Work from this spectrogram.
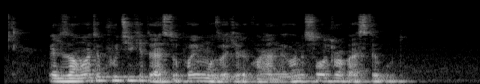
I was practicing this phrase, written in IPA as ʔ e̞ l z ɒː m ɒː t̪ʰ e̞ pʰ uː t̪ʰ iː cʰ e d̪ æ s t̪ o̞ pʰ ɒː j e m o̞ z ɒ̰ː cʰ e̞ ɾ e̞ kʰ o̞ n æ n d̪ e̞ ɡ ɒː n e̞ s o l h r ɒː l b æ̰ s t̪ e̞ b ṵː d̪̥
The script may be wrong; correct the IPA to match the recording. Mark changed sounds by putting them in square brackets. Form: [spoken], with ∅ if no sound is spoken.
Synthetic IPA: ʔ e̞ l z ɒː m ɒː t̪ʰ e̞ pʰ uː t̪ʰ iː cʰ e d̪ æ s t̪ o̞ pʰ ɒː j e m o̞ z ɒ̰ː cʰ e̞ ɾ e̞ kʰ o̞ n æ n d̪ e̞ ɡ ɒː n e̞ s o l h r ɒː [∅] b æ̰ s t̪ e̞ b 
